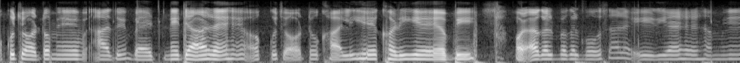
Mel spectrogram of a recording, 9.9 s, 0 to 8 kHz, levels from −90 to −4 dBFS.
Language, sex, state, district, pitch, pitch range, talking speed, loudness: Hindi, female, Haryana, Rohtak, 200 Hz, 190-205 Hz, 145 wpm, -19 LUFS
